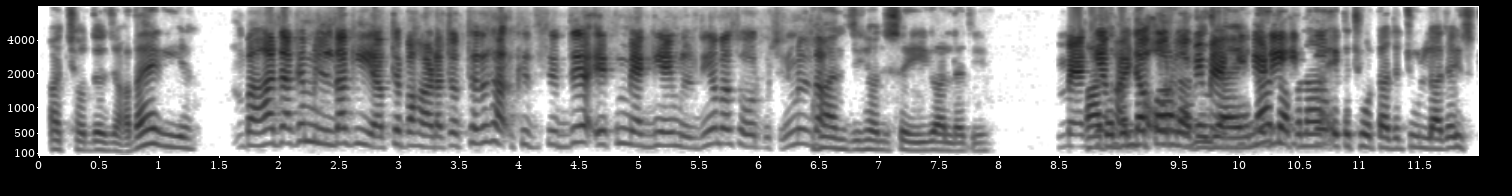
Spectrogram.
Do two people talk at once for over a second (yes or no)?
yes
